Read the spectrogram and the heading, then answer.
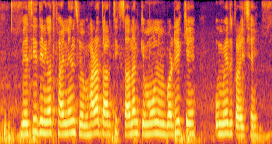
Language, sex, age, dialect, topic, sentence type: Magahi, male, 25-30, Western, banking, statement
